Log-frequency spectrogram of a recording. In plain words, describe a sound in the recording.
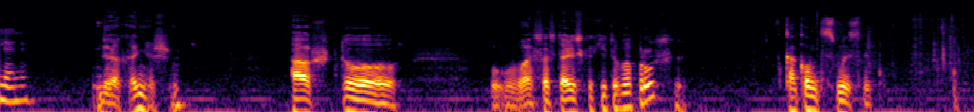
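An elderly man speaks in a tired voice nearby.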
